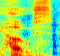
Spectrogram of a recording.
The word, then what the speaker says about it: Hoth: Hoth, or I mean, technically you could say Hoth, which is how George Lucas pronounces it.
